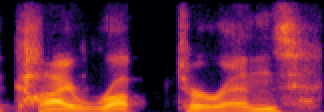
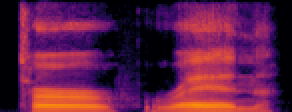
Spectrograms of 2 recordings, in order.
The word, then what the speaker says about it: chiropteran: They just basically say that they're corruptorants and they got the chiruptorans. Gosh, it's hard to say those names. Chiropteran.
